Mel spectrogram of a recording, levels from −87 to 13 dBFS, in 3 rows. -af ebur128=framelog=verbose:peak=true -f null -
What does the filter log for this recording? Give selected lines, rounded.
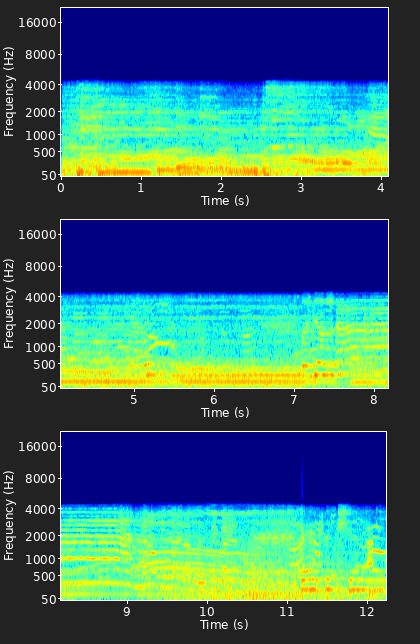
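Integrated loudness:
  I:         -17.1 LUFS
  Threshold: -27.1 LUFS
Loudness range:
  LRA:         0.9 LU
  Threshold: -37.2 LUFS
  LRA low:   -17.8 LUFS
  LRA high:  -16.9 LUFS
True peak:
  Peak:       -1.6 dBFS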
